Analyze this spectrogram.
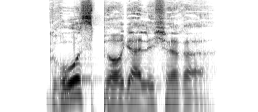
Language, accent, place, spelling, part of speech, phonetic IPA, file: German, Germany, Berlin, großbürgerlichere, adjective, [ˈɡʁoːsˌbʏʁɡɐlɪçəʁə], De-großbürgerlichere.ogg
- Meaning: inflection of großbürgerlich: 1. strong/mixed nominative/accusative feminine singular comparative degree 2. strong nominative/accusative plural comparative degree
